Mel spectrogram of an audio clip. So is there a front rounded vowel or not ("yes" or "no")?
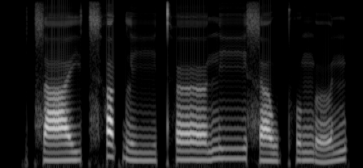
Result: yes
